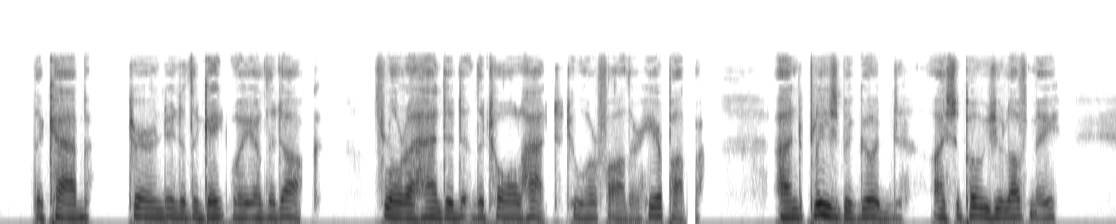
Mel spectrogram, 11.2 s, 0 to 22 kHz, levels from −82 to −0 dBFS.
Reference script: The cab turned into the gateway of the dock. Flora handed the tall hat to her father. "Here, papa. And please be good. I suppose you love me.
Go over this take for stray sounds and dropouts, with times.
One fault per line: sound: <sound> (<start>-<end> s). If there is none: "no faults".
sound: dropout (6.9-7.0 s)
